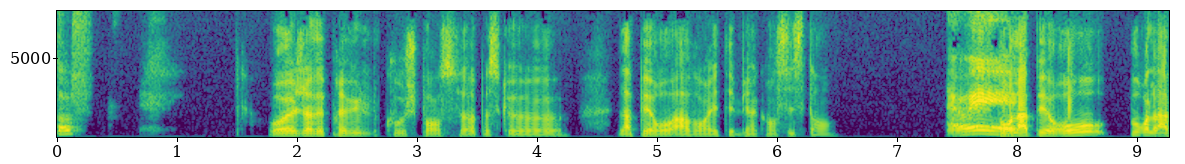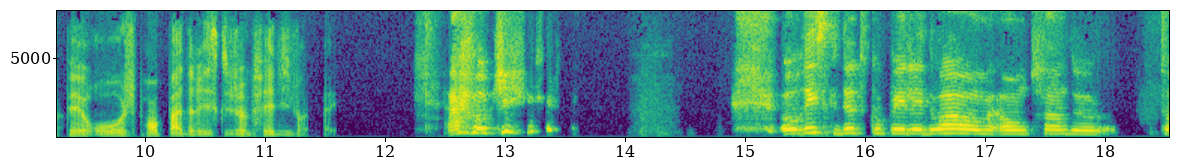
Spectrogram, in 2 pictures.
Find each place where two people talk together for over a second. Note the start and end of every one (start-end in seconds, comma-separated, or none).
none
